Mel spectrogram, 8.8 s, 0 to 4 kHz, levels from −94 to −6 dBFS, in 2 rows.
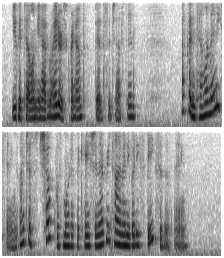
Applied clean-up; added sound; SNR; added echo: none; none; none; none.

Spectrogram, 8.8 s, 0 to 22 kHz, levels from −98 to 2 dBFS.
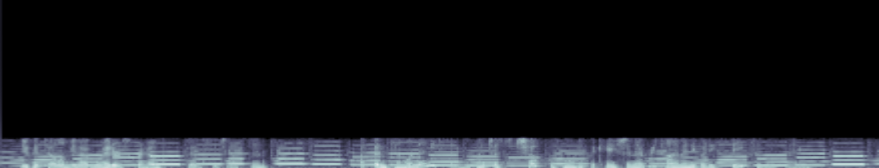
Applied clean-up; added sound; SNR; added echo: none; Wind instrument, woodwind instrument; 1 dB; none.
